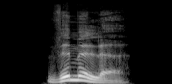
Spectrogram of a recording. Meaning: inflection of wimmeln: 1. first-person singular present 2. first-person plural subjunctive I 3. third-person singular subjunctive I 4. singular imperative
- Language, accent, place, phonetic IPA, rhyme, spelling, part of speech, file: German, Germany, Berlin, [ˈvɪmələ], -ɪmələ, wimmele, verb, De-wimmele.ogg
